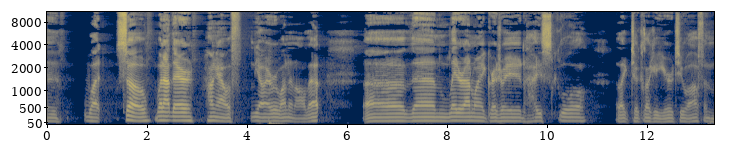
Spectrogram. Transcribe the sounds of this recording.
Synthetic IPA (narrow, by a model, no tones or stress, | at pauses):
wʌt̚ | soʊwɛ̃ɾ̃aʊt̪̚ðə˞ | hʌ̃ŋaʊɾʌv̥ | jɨnoʊɛvɹiwʌ̃nə̃nɔlˠðæt̚ | ʔʌ | ðə̃nleɪɾə˞ə̃nmaɪɡɹæd͡ʒʉeɪɾɪd̚haɪskulˠ | ɪlaɪk̚tʰʊkʰlaɪkɨjɪɹə˞tʰʉɔfə̃n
